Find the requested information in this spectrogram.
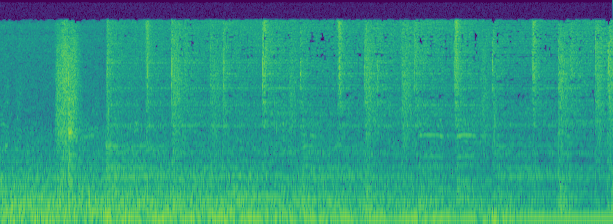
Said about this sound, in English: Finally, please remain seated as we introduce you to Wilbur and Orville, better known as the Wright brothers, as they take their first aircraft on a test run.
